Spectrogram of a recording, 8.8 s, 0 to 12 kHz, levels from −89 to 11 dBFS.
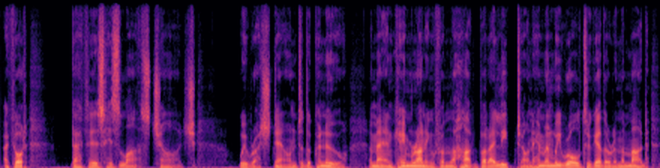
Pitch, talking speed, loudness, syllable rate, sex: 95 Hz, 220 wpm, -20 LUFS, 5.4 syllables/s, male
